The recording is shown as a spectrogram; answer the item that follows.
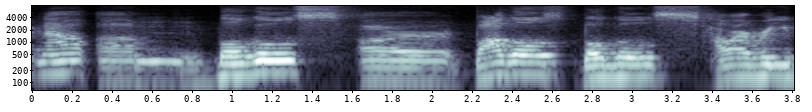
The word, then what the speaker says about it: Bogles: um bogles are bogles bogles however you pronounce it I prefer bogles because you know it you know you Boggle the mind and you Bogle it and then the Bogle is the creature keep that in mind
